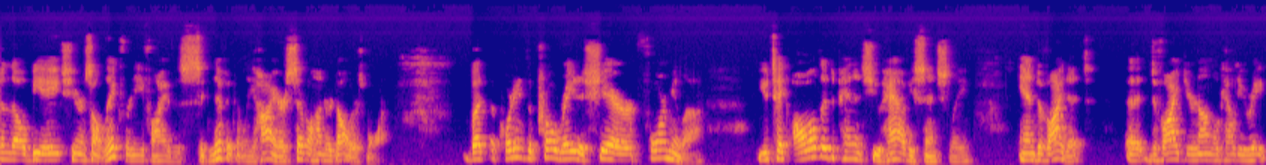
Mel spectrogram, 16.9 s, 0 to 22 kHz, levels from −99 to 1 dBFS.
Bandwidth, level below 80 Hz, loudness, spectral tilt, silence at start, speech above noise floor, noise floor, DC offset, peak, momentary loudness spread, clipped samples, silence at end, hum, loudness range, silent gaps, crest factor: 9.6 kHz; -64 dBFS; -21 LUFS; -4.5 dB/octave; 0 s; 37 dB; -58 dBFS; under 0.1%; -2 dBFS; 11 LU; under 0.1%; 0 s; none; 3 LU; none; 18 dB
